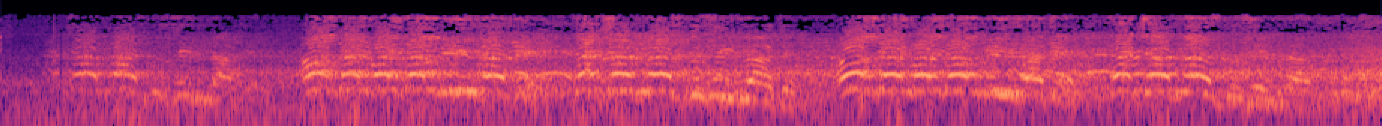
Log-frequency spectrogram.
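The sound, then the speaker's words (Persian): A football crowd chants protest slogans in unison at an Esteghlal versus Tractor match. Loud, rhythmic massed voices rise in waves, swelling noticeably after the first couple of seconds and staying forceful to the end. “در جریان بازی فوتبال تیم‌های استقلال و تراکتورسازی مردم شعارهایی چون آذربایجان ذلت نمی‌پذیرد سر دادند.”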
